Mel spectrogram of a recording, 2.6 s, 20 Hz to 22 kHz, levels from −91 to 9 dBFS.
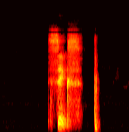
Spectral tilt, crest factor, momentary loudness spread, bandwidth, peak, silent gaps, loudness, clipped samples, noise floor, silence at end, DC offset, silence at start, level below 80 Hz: -2.5 dB/octave; 24 dB; 14 LU; 9.6 kHz; -2 dBFS; none; -20 LUFS; under 0.1%; -86 dBFS; 0.65 s; under 0.1%; 0.95 s; -74 dBFS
